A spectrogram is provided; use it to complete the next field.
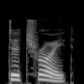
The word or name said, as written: Detroit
